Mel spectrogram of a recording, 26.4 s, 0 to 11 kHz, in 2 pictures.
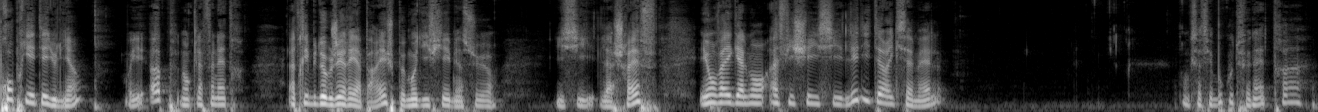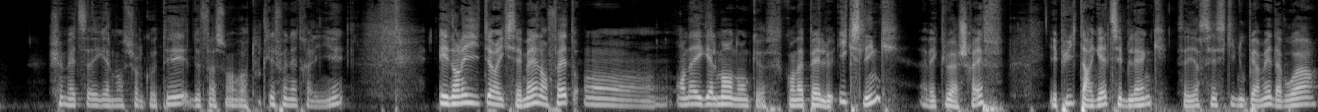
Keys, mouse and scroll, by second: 0.9 click, 2.4 click, 3.9 click, 6.4 middle click, 7.8 click, 9.5 click, 10.9 click, 12.0-13.2 middle drag, 13.9 click, 15.3 click, 16.3 click, 17.5 click, 18.3 click, 24.5 click.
